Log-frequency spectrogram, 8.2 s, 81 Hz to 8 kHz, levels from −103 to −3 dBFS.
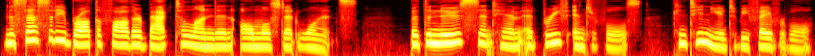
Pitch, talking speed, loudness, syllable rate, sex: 205 Hz, 160 wpm, -20 LUFS, 4.9 syllables/s, female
